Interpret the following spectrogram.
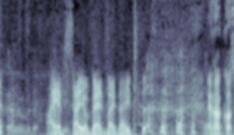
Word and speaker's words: Siobhan: Siobhan is actually pronounced as Siobhan. Siobhan, yeah. In Gaelic. Okay. I thought it's pronounced Sobin.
